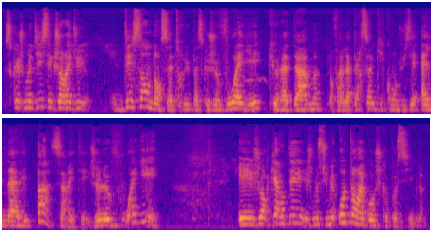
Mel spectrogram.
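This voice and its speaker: A middle-aged woman telling a personal story to camera, animated, with frequent restarts, moving between hushed and loud. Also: medium pitch, normal speed. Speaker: vlogger.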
